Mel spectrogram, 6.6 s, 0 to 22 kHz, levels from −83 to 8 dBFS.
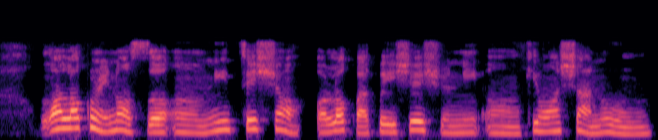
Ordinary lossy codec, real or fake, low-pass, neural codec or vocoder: Opus, 16 kbps; real; 7.2 kHz; none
